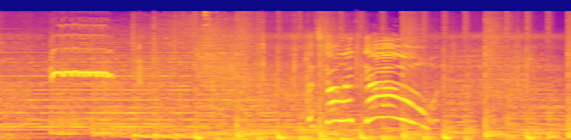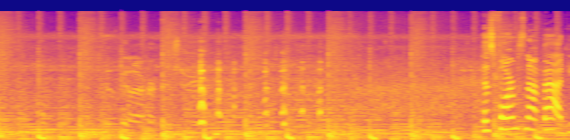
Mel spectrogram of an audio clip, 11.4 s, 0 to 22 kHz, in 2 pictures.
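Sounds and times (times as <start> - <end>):
shrill whistle blast to start a race: 0.4 - 1.3
movement noise: 1.2 - 10.7
speech: 3.3 - 4.0, 10.6 - 11.4
laughter: 6.6 - 9.5.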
